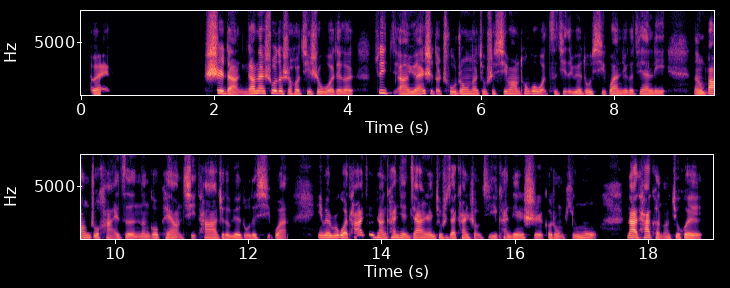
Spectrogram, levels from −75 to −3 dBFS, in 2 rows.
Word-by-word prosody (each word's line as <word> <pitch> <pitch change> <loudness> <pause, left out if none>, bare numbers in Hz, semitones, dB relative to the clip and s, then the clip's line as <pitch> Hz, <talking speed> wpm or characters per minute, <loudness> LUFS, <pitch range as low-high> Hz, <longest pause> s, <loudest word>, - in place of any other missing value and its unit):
对。 - - -1 1.4
是 235 - +9
的， 165 -8 +3
你 155 - -10
刚 205 +2 +4
才 225 0 +5
说 230 +1 +3
的 215 - +1
时 175 - +1
候， 170 0 -1
其 165 0 -2
实 170 - +1
我 160 -4 0
这 165 +3 -2
个 160 -1 -1 0.3
最， 250 -4 +1
啊， 180 0 +1
原 170 +3 +2
始 - - +4
的 - - -3
初 180 0 -3
衷 180 -1 -2
呢， 165 -2 -3
就 175 +2 -5
是 180 - -2
希 180 +2 +2
望 180 -2 -2
通 190 +3 -5
过 200 - 0
我 185 - -1
自 170 - -7
己 165 - -6
的 - - -6
阅 175 -1 -2
读 155 -1 -3
习 160 -3 -1
惯 170 -1 -1
这 155 - -3
个 155 0 -2
建 160 0 -3
立， 150 -3 -4 0.4
能 160 -1 0
帮 185 +2 +3
助 180 -3 -1
孩 140 -5 -4
子 155 -2 -1
能 140 +3 -5
够 155 +3 -1
培 155 0 -6
养 155 0 -2
起 - - 0
他 155 0 -1
这 150 - -3
个 140 - -2
阅 150 +1 +1
读 125 -2 -7
的 150 +2 -2
习 145 - 0
惯， - - -4 0.4
因 195 0 -2
为 195 - +3
如 190 +1 +2
果 195 - +4
他 200 +1 +1
经 215 0 -4
常 165 -4 +1
看 185 +2 -1
见 160 -2 -2
家 175 +1 +2
人 150 -3 -1
就 155 - -3
是 160 - -3
在 155 -1 +1
看 155 -1 -2
手 - - -6
机、 145 +1 -6
看 155 - -5
电 155 -1 0
视、 155 0 +2
各 155 - -4
种 145 -3 -5
屏 140 - -8
幕， 160 0 -4 0.4
那 190 -2 +8
他 190 +2 +4
可 185 - -4
能 130 +4 -8
就 155 +1 -2
会， 145 -5 0
165 Hz, 280 characters per minute, -23 LUFS, 155-180 Hz, 1.4 s, 是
